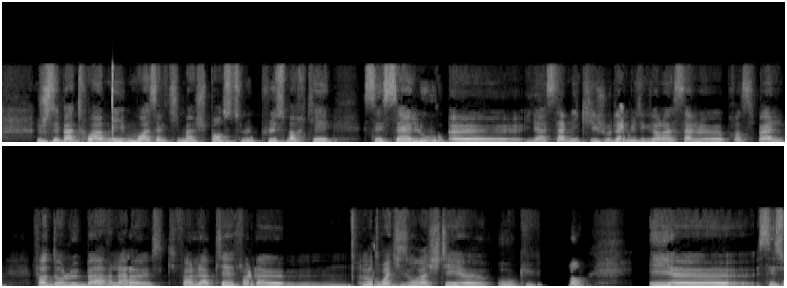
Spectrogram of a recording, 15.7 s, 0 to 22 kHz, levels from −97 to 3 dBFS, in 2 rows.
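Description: Short chirps and bursts of noise cut through the speech at 1.10 s, 2.46–2.50 s, 4.33–4.41 s, 6.18–6.27 s, 9.03–9.12 s, 10.28–10.38 s and 11.52–11.55 s. The first is loud and abrupt, the second barely audible, and the rest sit in between. Each is a corrupt frame decoded: flipped bits in a short run of compressed frames were played anyway, and misread gains and codes threw energy into the wrong frequencies.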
